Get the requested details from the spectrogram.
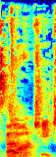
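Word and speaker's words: Dončić: It's Doncic. It's not that hard. Doncic. That's all I'm gonna say.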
